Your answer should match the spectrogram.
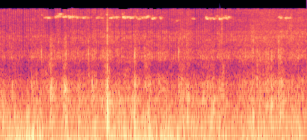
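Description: Mountain bike rolling fast down a rocky trail covered in dry leaves: tyres crunching over leaves and stones, with irregular knocks and rattles from the bike, over a low wind rumble on the microphone.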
